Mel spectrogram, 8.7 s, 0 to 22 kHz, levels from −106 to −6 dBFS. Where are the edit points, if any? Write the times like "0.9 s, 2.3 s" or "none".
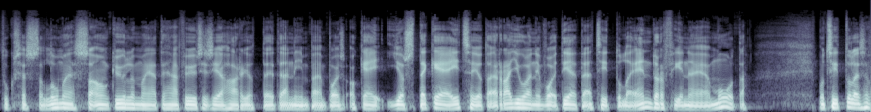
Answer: none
